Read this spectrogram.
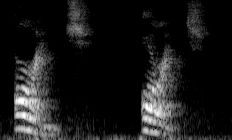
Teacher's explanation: hacemos un cambio de vocal de la a por la e y la terminación sería como una ch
